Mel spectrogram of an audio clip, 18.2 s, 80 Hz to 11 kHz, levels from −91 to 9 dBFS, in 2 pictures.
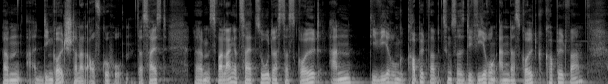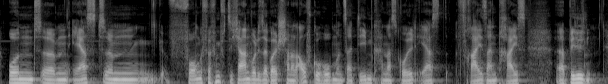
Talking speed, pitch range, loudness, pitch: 150 wpm, 95-115 Hz, -27 LUFS, 105 Hz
